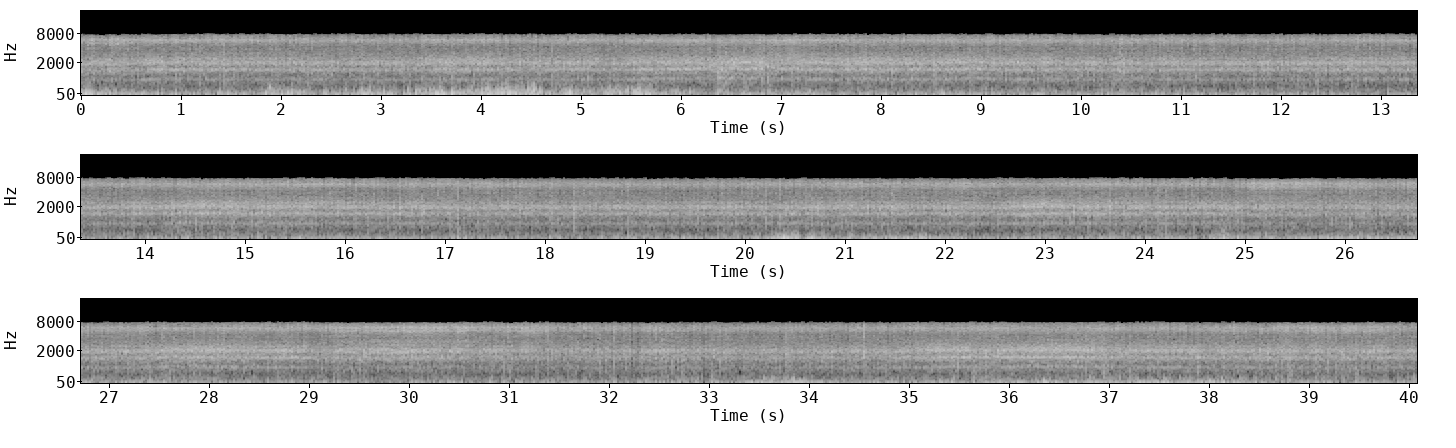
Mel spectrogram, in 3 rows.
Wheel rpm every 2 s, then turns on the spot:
160, 170, 160, 170, 160, 170, 160, 170, 170, 170, 170, 170, 170, 160, 170, 170, 170, 170, 160, 170.
none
